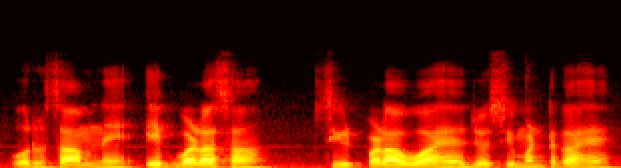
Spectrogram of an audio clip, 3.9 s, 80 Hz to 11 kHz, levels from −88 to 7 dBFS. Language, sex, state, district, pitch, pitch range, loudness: Hindi, male, Uttar Pradesh, Shamli, 135 Hz, 135-145 Hz, -18 LUFS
